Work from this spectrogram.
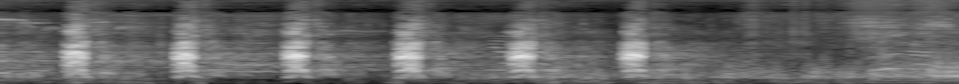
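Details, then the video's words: German Shepherd during IGP competition training gives six sharp, loud barks spaced evenly about half a second apart, then falls quiet while low voices and background noise continue. "Entrenamiento PASTOR ALEMAN de competición IGP"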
